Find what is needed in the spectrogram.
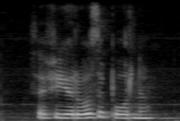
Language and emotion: Russian, neutral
